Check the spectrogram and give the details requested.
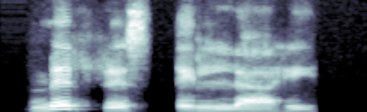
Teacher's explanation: मशरबहुम रॉ मोटी हो जाएगी, कुलू वशरबू, कुलू कु सिंगल हरकत, लू एक अलिफ लंबा, कुलू वशरबू मिर रिज़्क़िल्लाहि, मिर मिन नहीं पढ़ना यहाँ पे, नून साकिन के बाद रॉ है तो यहाँ पे इदगाम हो जाएगा, नून की आवाज बिल्कुल खत्म हो जाएगी, गुन्ना नहीं होगा।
